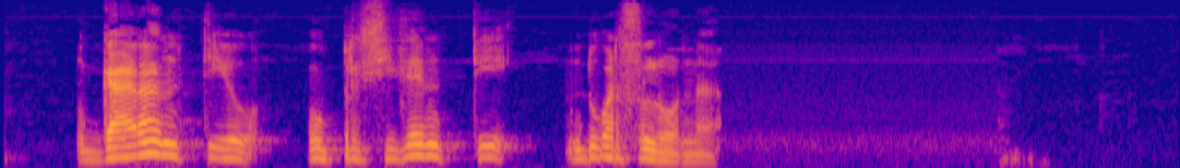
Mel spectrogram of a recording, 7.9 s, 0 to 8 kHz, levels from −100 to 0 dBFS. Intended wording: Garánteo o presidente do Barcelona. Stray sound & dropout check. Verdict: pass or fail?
pass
